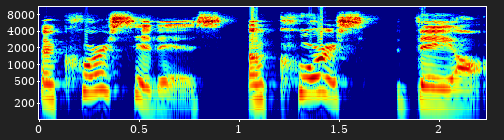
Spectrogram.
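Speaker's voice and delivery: plain reading voice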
